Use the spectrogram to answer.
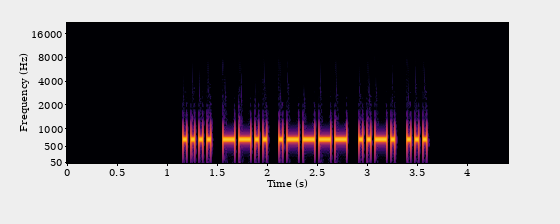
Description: Morse code, heard as a keyed tone, about 32 wpm, 700 Hz. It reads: HZ1FS
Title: DXCC-100 Call Signs - 5 Characters - 30wpm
